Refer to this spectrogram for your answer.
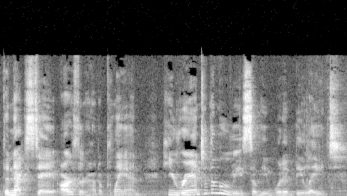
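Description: A woman reading a children's picture book aloud, expressive, breaking off for playful asides to her listeners. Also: medium pitch, moderate pace, slight background noise. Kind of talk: read-aloud storytelling.

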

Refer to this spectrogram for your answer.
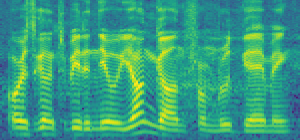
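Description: A man's voice: mid-range voice, quick pace, lo-fi sound, a little hiss or hum. A man casting a live video game match, chatty and upbeat, laying out the stakes and the action. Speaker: esports caster.

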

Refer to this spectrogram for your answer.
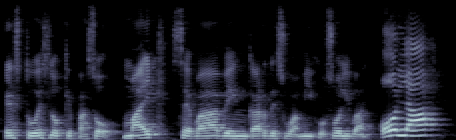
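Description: A woman with a Mexican accent doing a crude, playful, slangy amateur parody dub of animated films. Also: very deep voice, moderate pace, dull audio. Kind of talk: improvised amateur parody dub of animated film clips, all roles by one voice. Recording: roomy, echoing home recording.

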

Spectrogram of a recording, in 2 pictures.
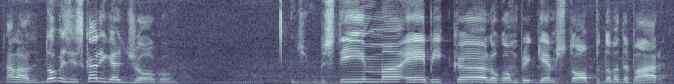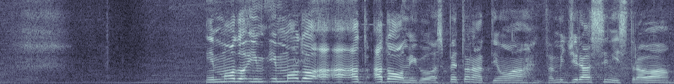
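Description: A man's voice: sits high, measured pace, slight background noise. A man from Catania with a Sicilian accent, joking and chatting with viewers while streaming a police game. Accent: Sicilian Italian. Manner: playful, joking, talks to chat. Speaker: gaming streamer. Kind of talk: live gameplay commentary.

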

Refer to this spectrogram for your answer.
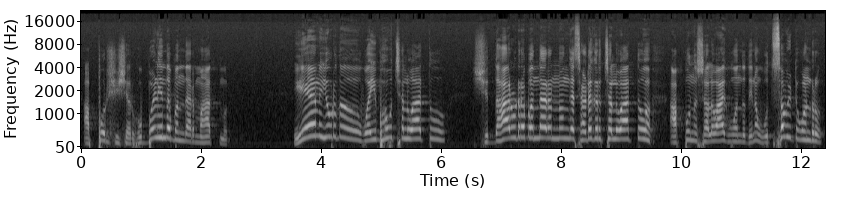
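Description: A male preacher tells a devotional story. He speaks in lively local dialect and keeps a steady storytelling flow. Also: very high voice, a little slow. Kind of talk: storytelling sermon.

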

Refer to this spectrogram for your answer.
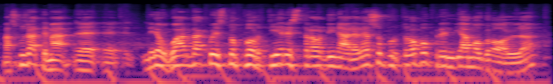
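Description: A middle-aged man from Italy chatting casually and commenting on football highlights in an animated, repetitive way over a video call. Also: normal speed, soft background music. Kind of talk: casual chat and informal match commentary. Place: home room, video call. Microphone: computer microphone on a video call.

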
